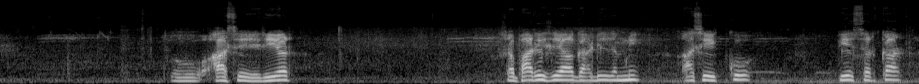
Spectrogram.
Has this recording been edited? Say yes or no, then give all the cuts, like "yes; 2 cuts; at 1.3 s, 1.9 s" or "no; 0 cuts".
no; 0 cuts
